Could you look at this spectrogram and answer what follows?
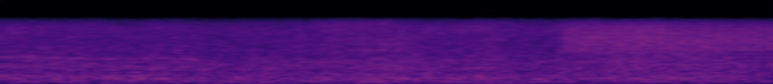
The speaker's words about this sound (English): Rain lashed down. Visibility was poor, and the channel was stormy. A large storm arose in the English Channel.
